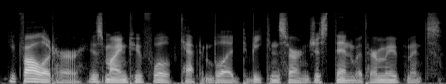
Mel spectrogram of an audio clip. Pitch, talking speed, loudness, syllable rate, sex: 100 Hz, 240 wpm, -21 LUFS, 5.8 syllables/s, male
